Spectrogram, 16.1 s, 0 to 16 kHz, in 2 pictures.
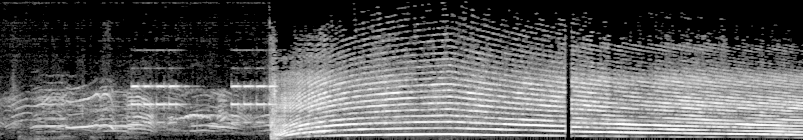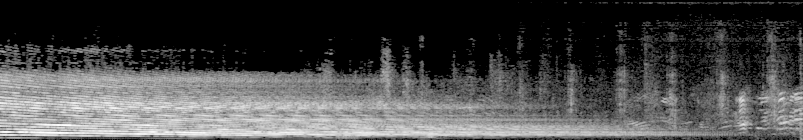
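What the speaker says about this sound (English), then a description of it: "Bloody sirens." At an under-12 girls' football match, a loud siren winds up sharply, then holds a long wail that slowly sinks in pitch, after a few seconds of faint crowd noise.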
